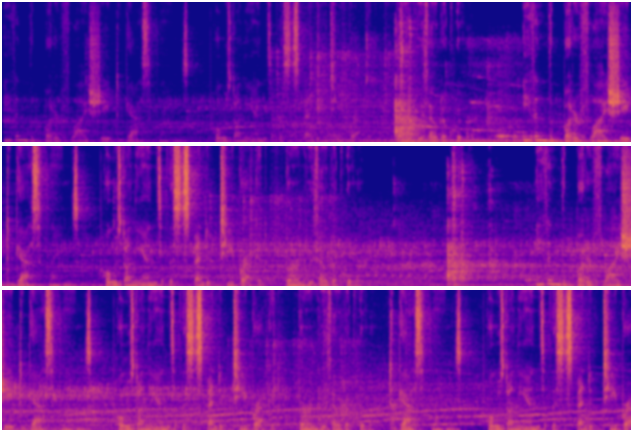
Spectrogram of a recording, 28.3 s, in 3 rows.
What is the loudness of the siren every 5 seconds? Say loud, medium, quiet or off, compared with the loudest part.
quiet, loud, medium, medium, medium, medium.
